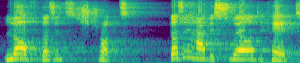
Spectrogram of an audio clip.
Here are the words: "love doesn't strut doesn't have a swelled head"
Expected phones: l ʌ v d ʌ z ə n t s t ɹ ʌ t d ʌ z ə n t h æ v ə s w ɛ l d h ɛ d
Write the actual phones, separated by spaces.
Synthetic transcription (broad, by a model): l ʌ v d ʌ z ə n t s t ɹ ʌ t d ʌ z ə n t h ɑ v ə s w ɛ l d h ɛ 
